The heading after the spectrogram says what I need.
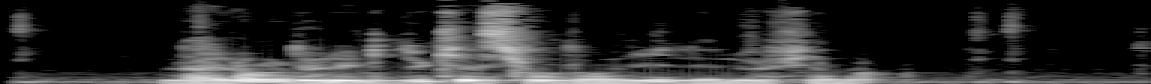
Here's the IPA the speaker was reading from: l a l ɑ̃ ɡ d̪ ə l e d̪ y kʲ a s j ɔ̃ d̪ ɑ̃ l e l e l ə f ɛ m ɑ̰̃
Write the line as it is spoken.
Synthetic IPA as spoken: l a l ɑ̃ ɡ d̪ ə l e d̪ y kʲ a s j ɔ̃ d̪ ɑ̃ l i l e l ə f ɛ n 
